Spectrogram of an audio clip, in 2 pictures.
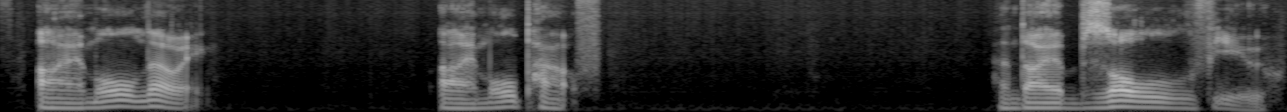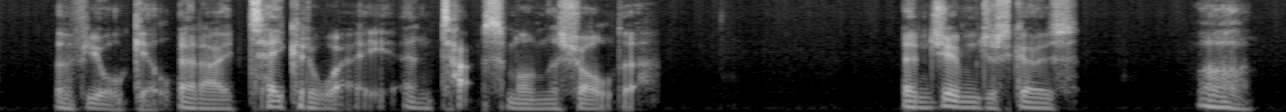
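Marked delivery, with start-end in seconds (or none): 0.2-8.4 put-on hypnotic voice. Retelling how Doctor Strange stood behind Jim and spoke, Doctor Strange hypnotic voice. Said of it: "He's got this fabulous hypnotic voice".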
